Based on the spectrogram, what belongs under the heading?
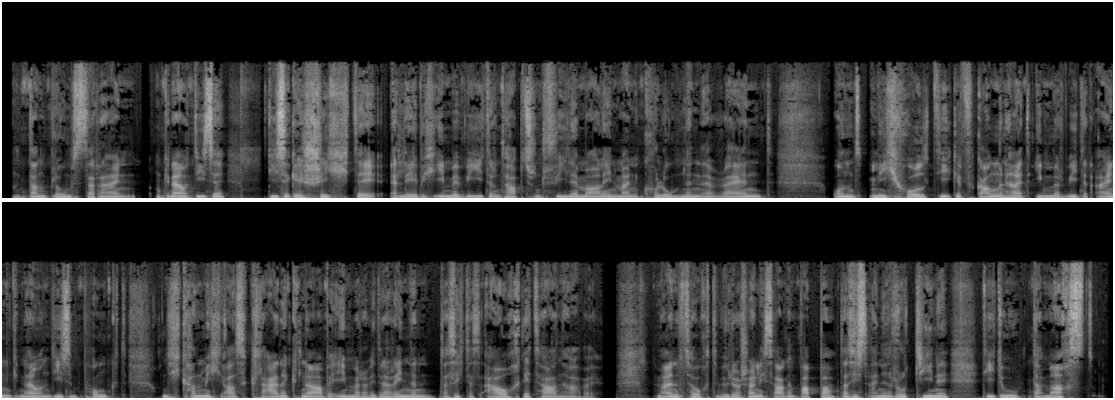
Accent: Zurich, Switzerland; Bei mir in der Nähe, wo ich aufgewachsen bin, gab es einen See. Das war der Türlersee.

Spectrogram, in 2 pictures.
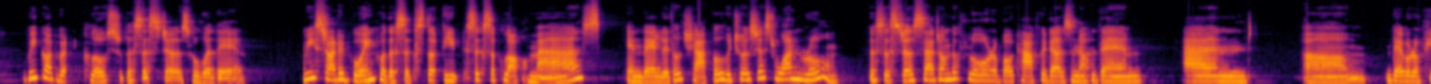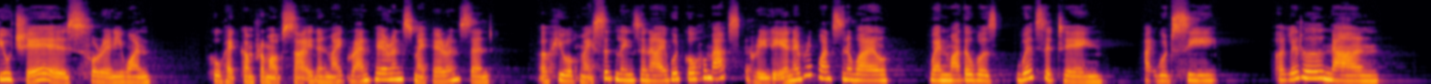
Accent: Bangalore, Karnataka, India; moved away as an adult; now in United States; I was born and raised in India

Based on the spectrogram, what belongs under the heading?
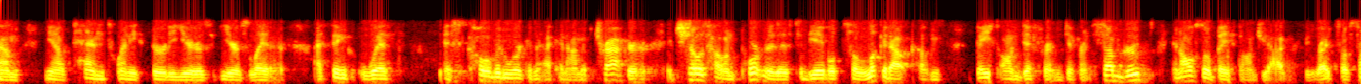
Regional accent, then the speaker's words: Detroit, Michigan, United States; moved away; I served in the mayor's office in Detroit, my hometown

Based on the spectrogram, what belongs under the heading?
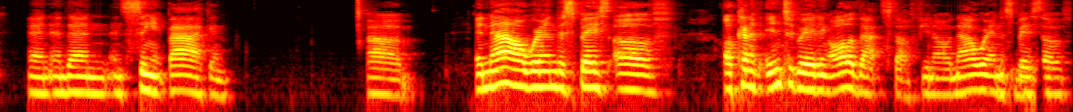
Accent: New York City, New York, United States; now in Sedona, United States; growing up in Brooklyn, New York

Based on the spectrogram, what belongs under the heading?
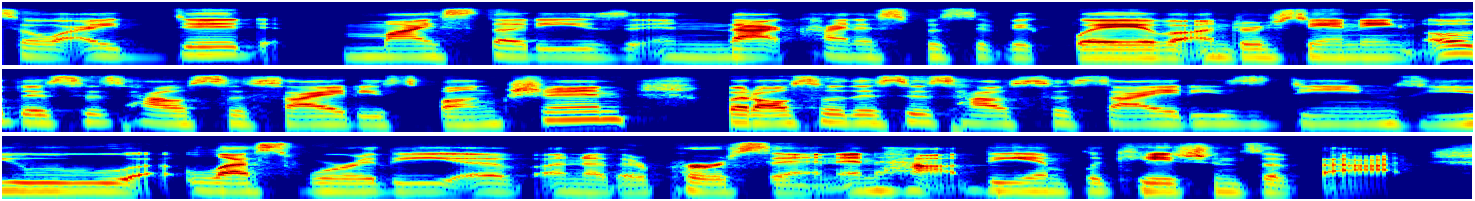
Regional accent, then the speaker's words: Maryland, United States; moved away; I grew up in Maryland

